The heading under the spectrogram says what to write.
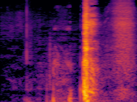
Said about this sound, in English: I just coughed into the mic.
